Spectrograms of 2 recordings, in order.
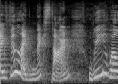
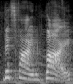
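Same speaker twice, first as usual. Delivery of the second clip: louder clipped bye; curt loud goodbye; 6 dB louder than usual. Acted. Helena brushing off Rowan on her way to sleep, loud and curt. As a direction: brush him off, done talking.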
